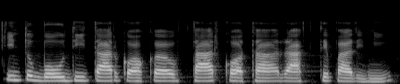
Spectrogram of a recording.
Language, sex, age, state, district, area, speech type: Bengali, male, 18-30, West Bengal, South 24 Parganas, rural, spontaneous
